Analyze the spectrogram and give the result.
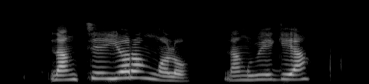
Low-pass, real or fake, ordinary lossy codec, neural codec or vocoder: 7.2 kHz; real; AAC, 48 kbps; none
